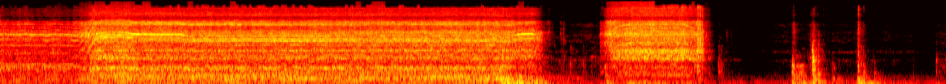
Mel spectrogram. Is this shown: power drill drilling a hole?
yes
